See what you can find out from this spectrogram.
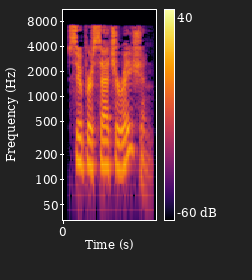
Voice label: "supersaturation", en uk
